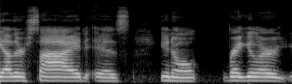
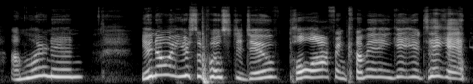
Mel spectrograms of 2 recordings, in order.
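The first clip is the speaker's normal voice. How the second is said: higher, louder, flustered apology; flustered and laughing; 11 semitones higher, 4 dB louder than usual. Retold or imitated. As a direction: babble it out, embarrassed but laughing. Retelling flubbed apology at scale.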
